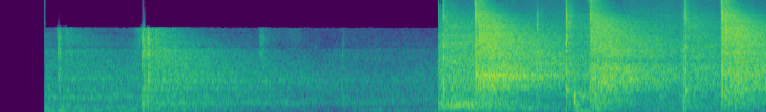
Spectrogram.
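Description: Badminton rackets striking shuttlecocks during a fast drill, sharp hits echoing in a large hall. A few softer knocks at first, then from about four seconds in a quick run of hits, about two a second.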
